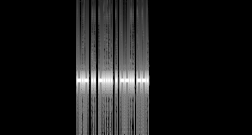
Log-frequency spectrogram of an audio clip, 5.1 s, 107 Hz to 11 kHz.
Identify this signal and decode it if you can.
Morse code, heard as a keyed tone, about 45 wpm, 700 Hz. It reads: KI6EZG
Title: USA Call Signs - 6 Characters - 50wpm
